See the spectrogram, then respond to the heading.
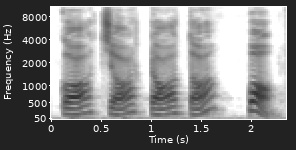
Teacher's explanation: সবগুলি বর্ণই অঘোষ বর্ণ, অর্থাৎ অঘোষ ধ্বনি। সবগুলি ধ্বনি অঘোষ ধ্বনি এবং অল্প প্রাণধ্বনি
